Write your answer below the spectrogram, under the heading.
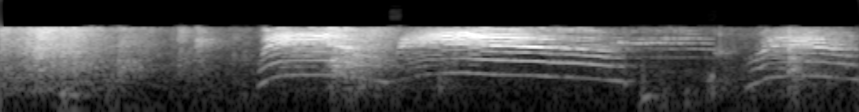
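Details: Kitten giving three drawn-out meows, each rising quickly then sliding slowly downward, the middle one longest and loudest, over a quiet indoor background.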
